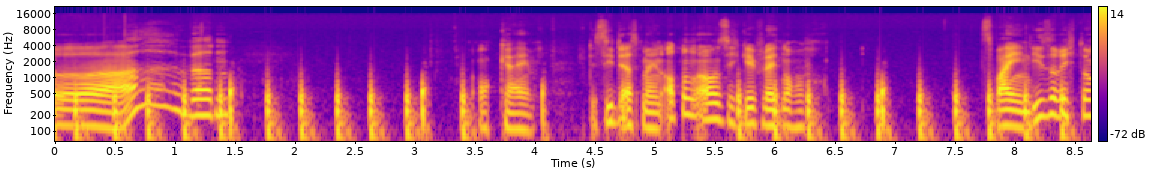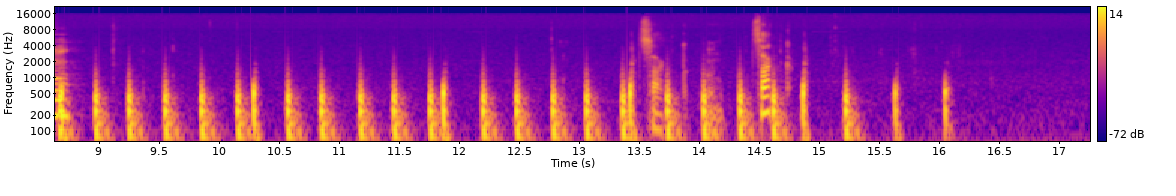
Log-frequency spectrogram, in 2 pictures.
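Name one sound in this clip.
A pickaxe chips at stone in quick, steady knocks.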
